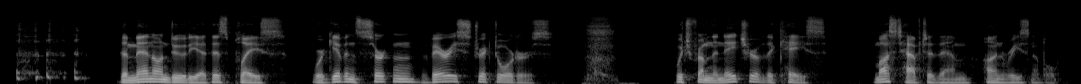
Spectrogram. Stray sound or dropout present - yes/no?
yes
